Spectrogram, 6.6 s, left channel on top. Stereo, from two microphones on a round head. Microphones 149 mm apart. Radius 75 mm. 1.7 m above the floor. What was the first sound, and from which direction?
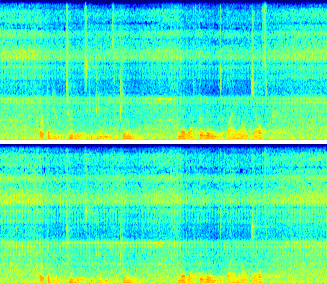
A man speaking, 25° left (ahead or behind).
